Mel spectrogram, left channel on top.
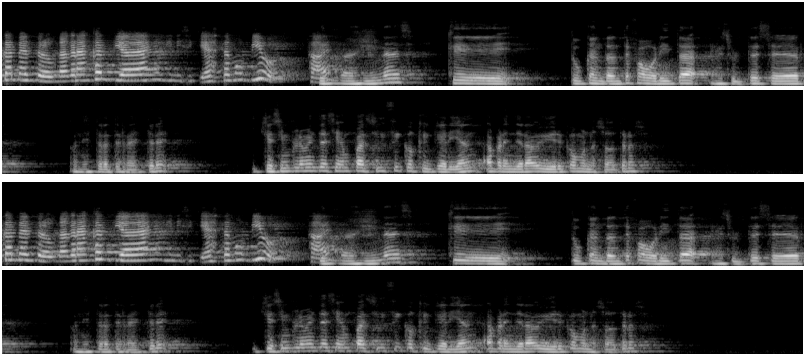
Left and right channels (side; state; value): both; normal; correlation 0.68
